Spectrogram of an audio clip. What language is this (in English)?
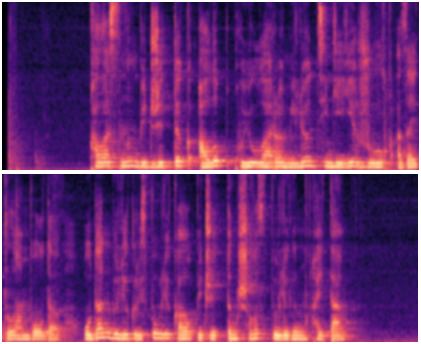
Kazakh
